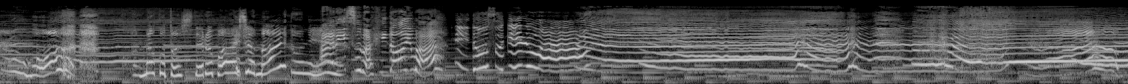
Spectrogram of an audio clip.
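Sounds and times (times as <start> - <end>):
child crying and sobbing: 0.0 - 3.0, 5.4 - 11.2
speech: 1.5 - 4.6.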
